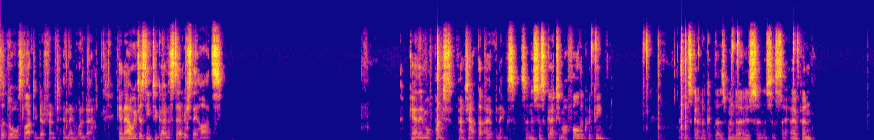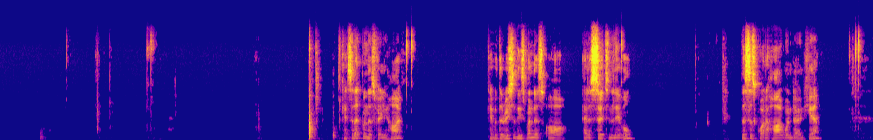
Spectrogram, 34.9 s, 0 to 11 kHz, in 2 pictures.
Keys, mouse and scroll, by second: 0.1 scroll up 1, 0.5 middle click, 1.4 scroll up 1, 1.6 Escape, 1.8 scroll down 1, 2.2-3.6 middle drag, 8.1-11.7 scroll up 1, 11.8 click, 13.2 click, 14.7 right click, 15.9-34.9 drag.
